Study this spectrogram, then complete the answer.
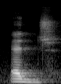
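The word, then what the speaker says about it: edge: ಗೊತ್ತು large charge barge ಎಡ್ಜ್ ಸೋ ಇದು ನೋಡಿ ಎಡ್ಜ್ ಡಿ ಸೈಲೆಂಟ್ ಆಗಿರುತ್ತೆ ಸೈಲೆಂಟ್ ಡಿ ಸೈಲೆಂಟ್ ಆಗುತ್ತೆ ಅಂತ ನಾನು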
